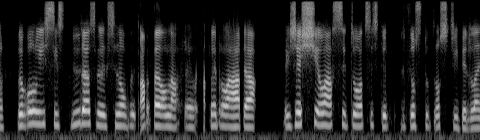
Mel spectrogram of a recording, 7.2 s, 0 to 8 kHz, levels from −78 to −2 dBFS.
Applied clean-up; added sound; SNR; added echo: neural diffusion model UNIVERSE++.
